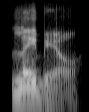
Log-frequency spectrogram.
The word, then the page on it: labial: British English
